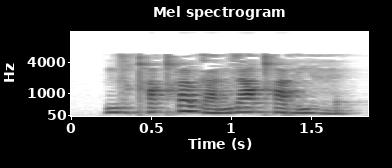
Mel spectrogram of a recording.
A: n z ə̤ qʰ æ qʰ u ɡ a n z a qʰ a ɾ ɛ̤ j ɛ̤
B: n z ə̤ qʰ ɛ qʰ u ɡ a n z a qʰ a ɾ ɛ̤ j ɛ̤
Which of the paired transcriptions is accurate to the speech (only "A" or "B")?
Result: B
